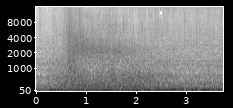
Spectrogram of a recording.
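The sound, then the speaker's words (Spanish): A wall of fire bursts up and engulfs a body, heard as a loud, booming roar with a deep rumble that holds steady and unbroken for the whole clip. “Una muralla de fuego se levantó, envolviendo el cuerpo de Aguilar, calcinándolo en segundos.”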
